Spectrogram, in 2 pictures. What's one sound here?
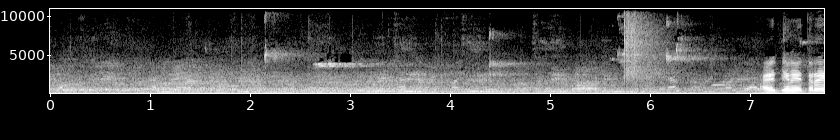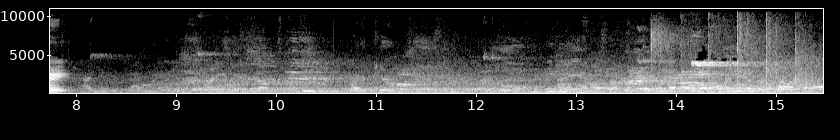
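A crowd chatters and calls out in a large, echoing gym.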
